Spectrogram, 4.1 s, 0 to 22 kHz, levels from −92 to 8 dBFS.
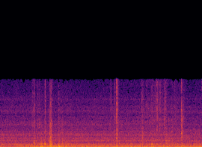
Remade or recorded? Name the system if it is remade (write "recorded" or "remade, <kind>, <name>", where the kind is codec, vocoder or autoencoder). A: recorded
